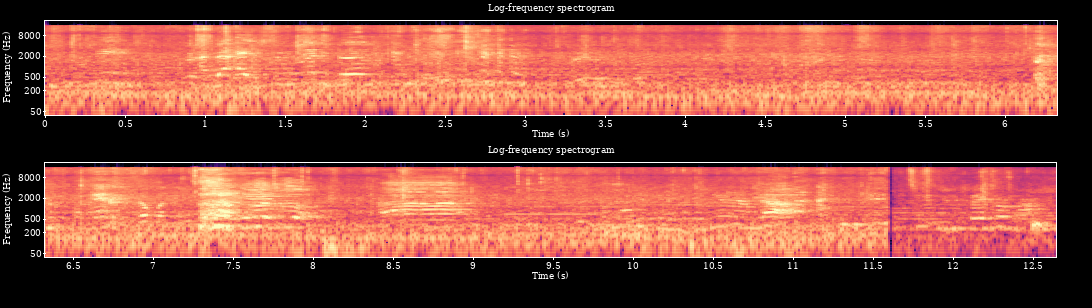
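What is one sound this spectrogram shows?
A young man talks loudly outdoors.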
